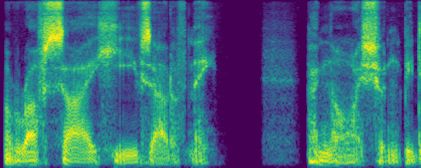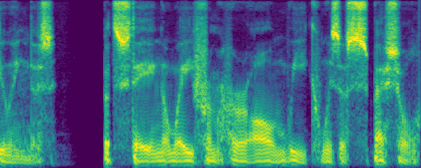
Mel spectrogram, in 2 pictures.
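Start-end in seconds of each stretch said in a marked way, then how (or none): none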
